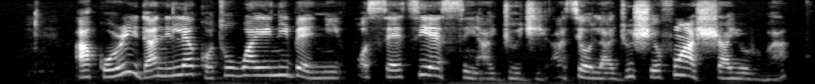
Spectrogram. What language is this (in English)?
Yoruba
